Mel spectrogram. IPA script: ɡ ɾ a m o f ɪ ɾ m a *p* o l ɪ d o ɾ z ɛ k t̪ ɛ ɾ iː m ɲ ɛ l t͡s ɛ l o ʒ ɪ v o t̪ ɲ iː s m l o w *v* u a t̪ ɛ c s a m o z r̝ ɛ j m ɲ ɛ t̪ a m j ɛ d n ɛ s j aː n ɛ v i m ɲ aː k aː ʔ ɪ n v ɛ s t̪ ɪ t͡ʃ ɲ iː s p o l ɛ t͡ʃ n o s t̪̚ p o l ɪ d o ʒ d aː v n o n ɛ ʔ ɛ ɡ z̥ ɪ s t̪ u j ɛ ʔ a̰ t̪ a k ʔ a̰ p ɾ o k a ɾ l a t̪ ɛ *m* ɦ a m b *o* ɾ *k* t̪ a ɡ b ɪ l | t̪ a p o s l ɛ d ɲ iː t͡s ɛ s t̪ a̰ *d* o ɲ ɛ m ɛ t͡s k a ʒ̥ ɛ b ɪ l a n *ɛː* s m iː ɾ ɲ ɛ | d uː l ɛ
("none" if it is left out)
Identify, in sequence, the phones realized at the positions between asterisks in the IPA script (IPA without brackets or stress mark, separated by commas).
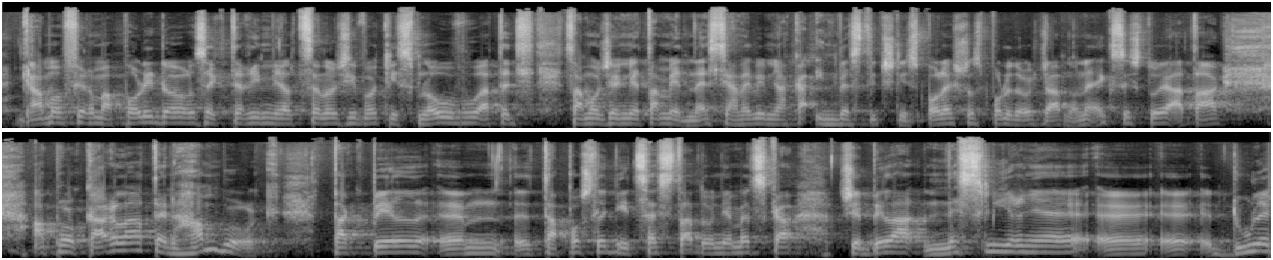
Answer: p, v, n, u, k, d, ɛ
